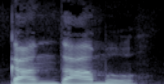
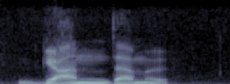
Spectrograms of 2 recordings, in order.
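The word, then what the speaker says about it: Gundamu (ガンダム): So technically, it's made out for it. Gundam is written Gundam. It's a katakana word, but it's written G A N D A M U. – Gundam. – Gundamu. – Yeah. Oh, GA is more of a gas sound, so that's the reason why. Which is the reason why you will hear it pronounced like that. Gundamu.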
